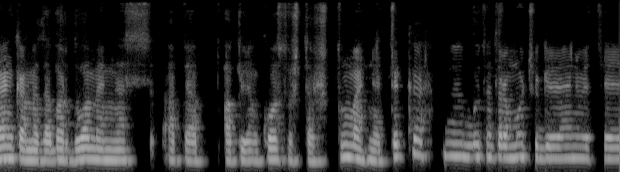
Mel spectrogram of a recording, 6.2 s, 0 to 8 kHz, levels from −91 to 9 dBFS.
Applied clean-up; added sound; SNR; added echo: none; none; none; none.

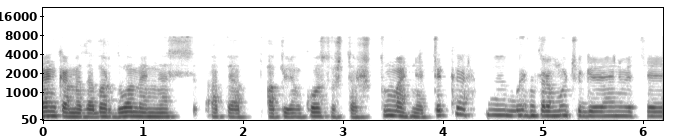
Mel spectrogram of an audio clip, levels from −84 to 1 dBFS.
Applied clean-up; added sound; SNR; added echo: neural mask model Resemble Enhance denoiser.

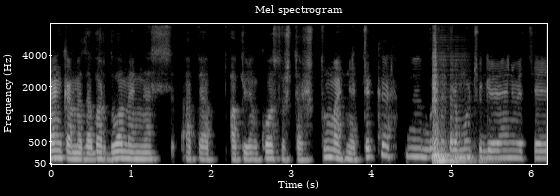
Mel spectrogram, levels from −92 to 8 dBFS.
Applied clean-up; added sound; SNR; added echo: neural mask model RNNoise.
